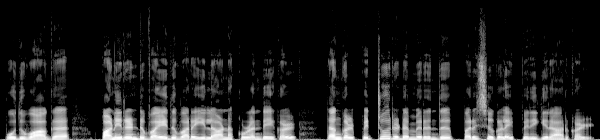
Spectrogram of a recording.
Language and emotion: Tamil, neutral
